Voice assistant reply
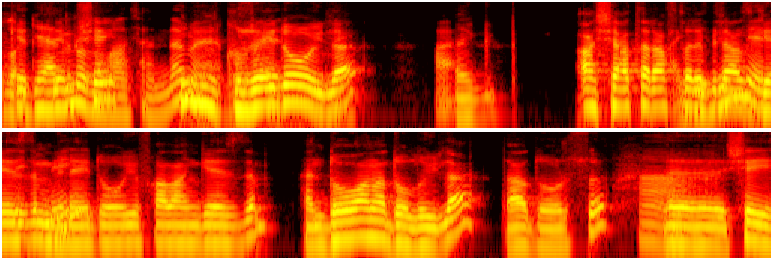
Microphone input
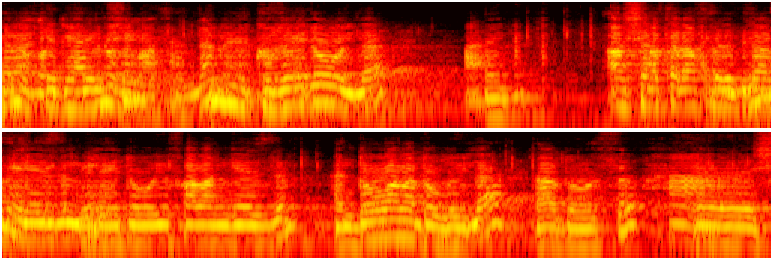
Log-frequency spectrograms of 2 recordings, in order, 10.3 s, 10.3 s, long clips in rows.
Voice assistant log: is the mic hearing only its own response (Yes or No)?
Yes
